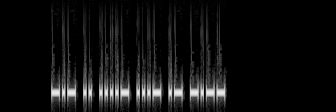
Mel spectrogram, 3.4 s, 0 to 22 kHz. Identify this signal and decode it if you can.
Morse code, heard as a keyed tone, about 46 wpm, 700 Hz. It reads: KI4VAY
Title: USA Call Signs - 6 Characters - 2x Character Spacing - 45wpm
